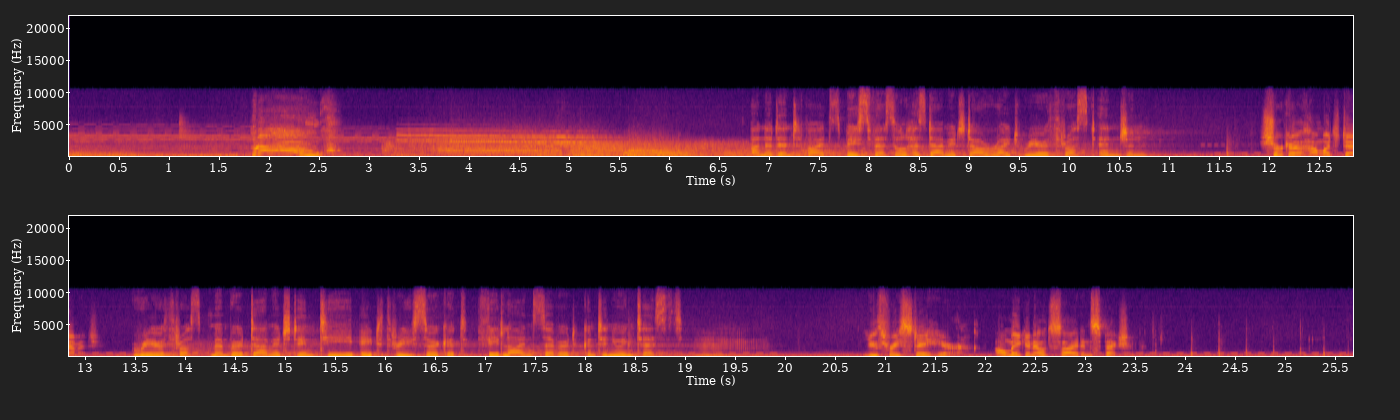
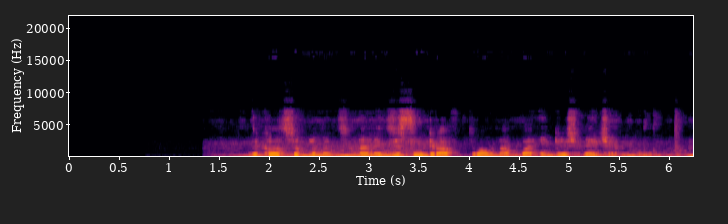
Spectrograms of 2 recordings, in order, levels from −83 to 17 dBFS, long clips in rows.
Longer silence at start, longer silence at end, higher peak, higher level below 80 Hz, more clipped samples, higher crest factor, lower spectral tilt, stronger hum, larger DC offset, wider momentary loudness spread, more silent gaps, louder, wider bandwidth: second, 0 s vs 1.6 s; about the same, 0 s vs 0 s; about the same, 0 dBFS vs -2 dBFS; first, -40 dBFS vs -52 dBFS; neither; about the same, 14 dB vs 16 dB; second, -4 dB/octave vs -6.5 dB/octave; neither; first, 0.2% vs under 0.1%; first, 17 LU vs 10 LU; neither; first, -12 LUFS vs -17 LUFS; first, 11 kHz vs 7.6 kHz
